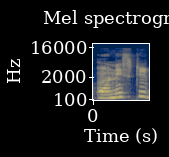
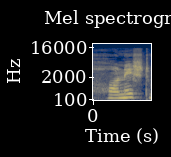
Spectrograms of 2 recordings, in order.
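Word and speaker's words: honest: কিন্তু যখন আমরা অনেস্ট উচ্চারণ করি আমরা হনেস্ট বলি না, আমরা অনেস্ট বলি, অর্থাৎ এইচটা এখানে সাইলেন্ট থাকে, অর্থাৎ এইচের উচ্চারণটা আমরা করি না, আমরা ডাইরেক্ট ও এর উচ্চারণটা করি।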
